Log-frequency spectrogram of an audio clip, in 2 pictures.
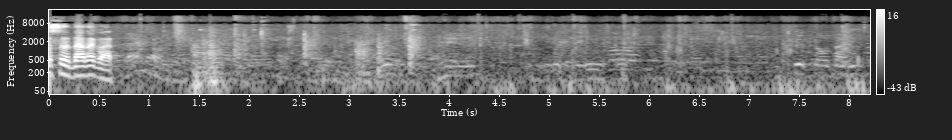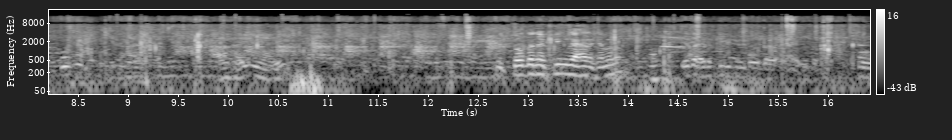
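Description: Men talk nearby as they walk outdoors.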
